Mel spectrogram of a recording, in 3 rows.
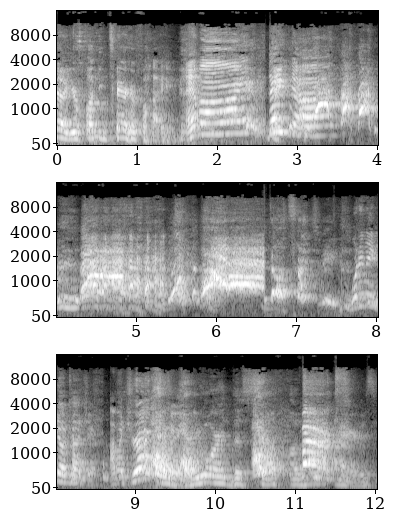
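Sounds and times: man shrieking and laughing: 2.3s - 6.9s.

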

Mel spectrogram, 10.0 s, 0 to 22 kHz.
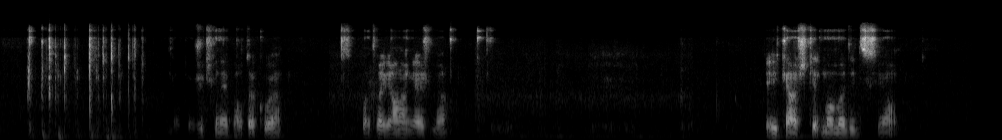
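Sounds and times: computer keyboard typing: 0.3s - 1.5s, 4.5s - 5.6s.

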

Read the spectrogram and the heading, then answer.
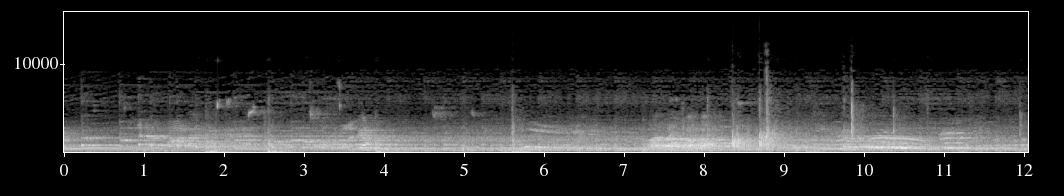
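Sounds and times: background music: 0.0s - 12.0s
voices: 0.0s - 12.0s
volleyball thuds in gym: 1.8s - 3.0s, 5.5s - 6.0s.

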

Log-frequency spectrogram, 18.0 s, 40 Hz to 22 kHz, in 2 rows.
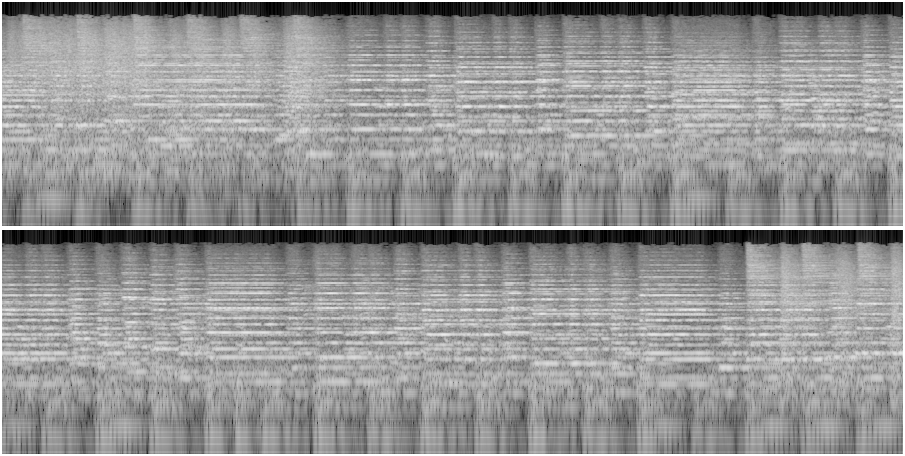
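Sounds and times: mechanical dance organ playing: 0.0s - 18.0s.

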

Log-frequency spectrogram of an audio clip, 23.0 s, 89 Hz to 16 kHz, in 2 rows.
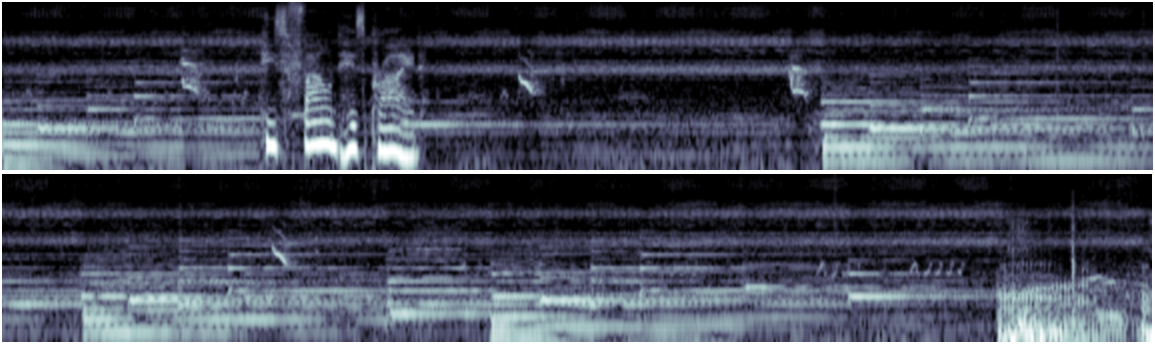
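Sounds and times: background music of sustained chords: 0.0s - 23.0s.

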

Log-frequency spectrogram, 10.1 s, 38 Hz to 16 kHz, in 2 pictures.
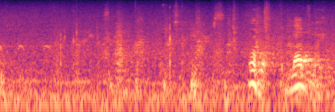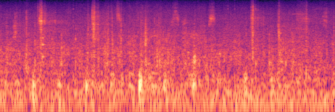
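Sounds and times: horse hooves trotting on sand: 0.0s - 10.0s.

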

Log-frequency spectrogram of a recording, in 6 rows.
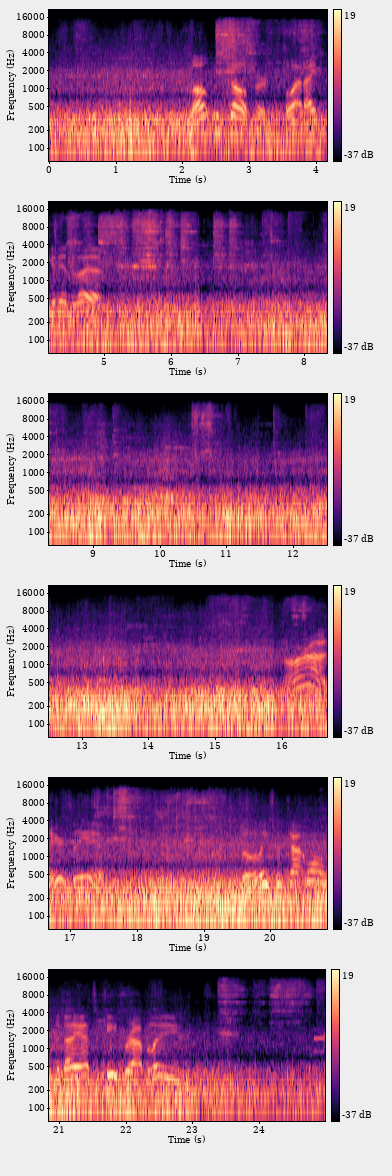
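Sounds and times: freight train rumbling past: 0.0s - 25.0s
wheels clicking and squeaking: 2.5s - 19.3s, 23.2s - 25.0s.

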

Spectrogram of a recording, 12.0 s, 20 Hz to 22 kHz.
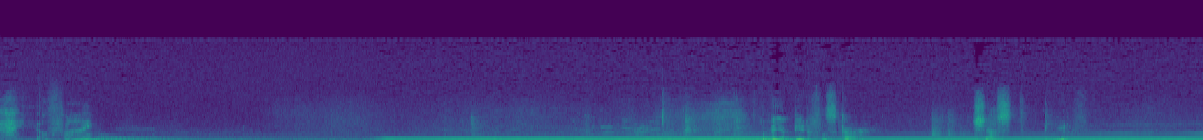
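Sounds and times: steady electronic tone: 1.0s - 12.0s.

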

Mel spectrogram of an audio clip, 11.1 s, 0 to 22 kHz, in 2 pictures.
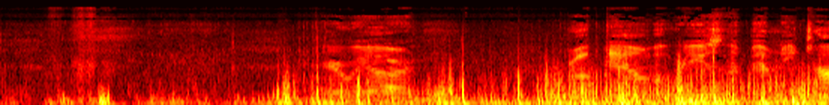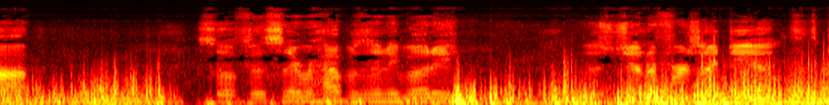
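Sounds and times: motorboat engine rumble: 0.0s - 11.0s
wind buffeting microphone: 0.0s - 11.0s.

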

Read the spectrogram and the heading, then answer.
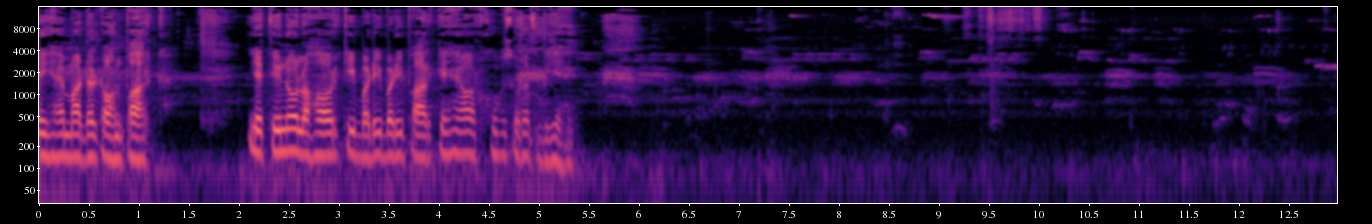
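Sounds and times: faint bird calls: 4.8s - 12.9s.

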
